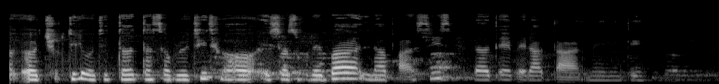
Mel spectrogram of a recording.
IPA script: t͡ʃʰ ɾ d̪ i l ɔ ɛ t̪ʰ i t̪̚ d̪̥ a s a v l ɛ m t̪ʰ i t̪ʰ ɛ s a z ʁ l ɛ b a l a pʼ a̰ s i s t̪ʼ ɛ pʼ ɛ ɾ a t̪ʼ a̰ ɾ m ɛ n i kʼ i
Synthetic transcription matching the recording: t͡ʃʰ ɾ d̪ i l ɔ ɛ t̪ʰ i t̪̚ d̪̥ a s a v l ɛ t̪ʰ i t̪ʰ ɛ s a z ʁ ɾ ɛ b a l a pʼ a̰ s i s t̪ʼ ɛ pʼ ɛ ɾ a t̪ʼ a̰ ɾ m ɛ n i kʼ i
